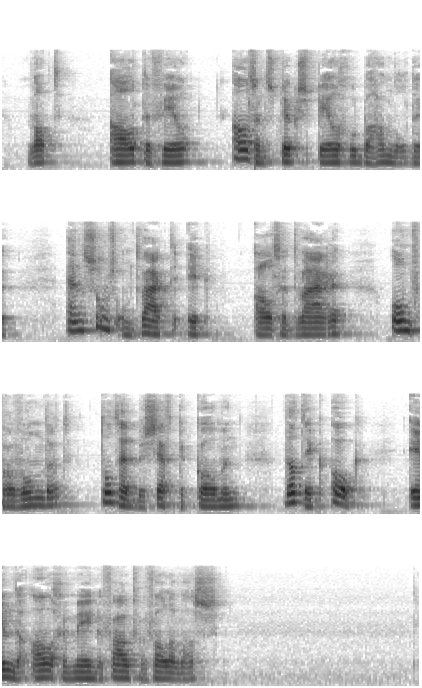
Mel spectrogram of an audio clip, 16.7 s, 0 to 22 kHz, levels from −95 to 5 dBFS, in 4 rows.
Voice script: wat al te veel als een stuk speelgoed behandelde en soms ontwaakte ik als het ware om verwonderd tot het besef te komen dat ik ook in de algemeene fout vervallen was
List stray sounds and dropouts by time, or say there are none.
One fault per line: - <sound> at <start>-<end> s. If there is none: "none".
none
